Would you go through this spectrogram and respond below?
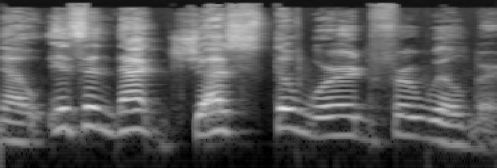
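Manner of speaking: usual speaking voice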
